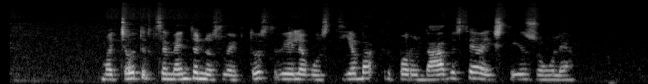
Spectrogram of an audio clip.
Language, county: Lithuanian, Marijampolė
